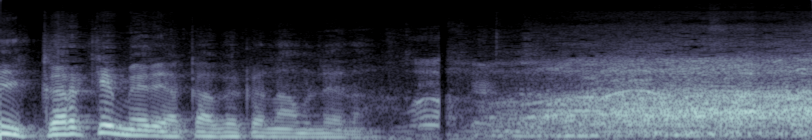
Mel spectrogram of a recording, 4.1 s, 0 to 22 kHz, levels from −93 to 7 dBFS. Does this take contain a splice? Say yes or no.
no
